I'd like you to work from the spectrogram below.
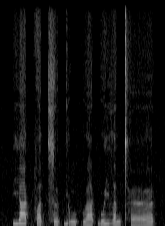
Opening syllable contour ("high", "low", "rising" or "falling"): high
